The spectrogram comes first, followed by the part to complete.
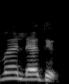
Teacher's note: باریکی سے, کیونکہ موٹے حروف نہیں ہے نا یہ. ولد ولد, دال پہ کلکلا ہلا دینا ہے, اس کو جمانا نہیں ہے , ولد ایسے نہیں کرنا, ولد ایسے ہلا دینا ہے. پھر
